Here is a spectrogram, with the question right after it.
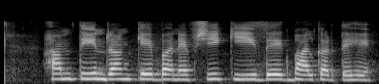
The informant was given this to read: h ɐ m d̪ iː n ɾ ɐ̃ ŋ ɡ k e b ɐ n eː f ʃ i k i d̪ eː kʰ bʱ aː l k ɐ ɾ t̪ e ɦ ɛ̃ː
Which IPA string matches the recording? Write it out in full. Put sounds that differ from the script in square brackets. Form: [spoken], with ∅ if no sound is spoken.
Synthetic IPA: h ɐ m [t̪] iː n ɾ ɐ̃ ŋ ɡ k e b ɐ n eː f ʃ i k i d̪ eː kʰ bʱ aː l k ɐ ɾ t̪ e ɦ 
